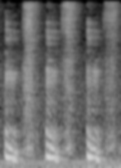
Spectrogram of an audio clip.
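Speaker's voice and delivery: plain reading voice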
